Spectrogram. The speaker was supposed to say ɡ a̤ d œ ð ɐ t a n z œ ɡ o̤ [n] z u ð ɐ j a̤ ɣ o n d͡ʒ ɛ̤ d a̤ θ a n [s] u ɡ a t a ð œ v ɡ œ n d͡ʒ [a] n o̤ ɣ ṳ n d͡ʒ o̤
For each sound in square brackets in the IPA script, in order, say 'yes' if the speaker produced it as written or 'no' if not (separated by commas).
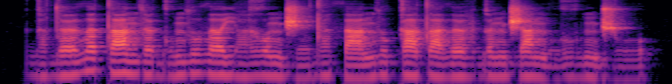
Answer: yes, no, yes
